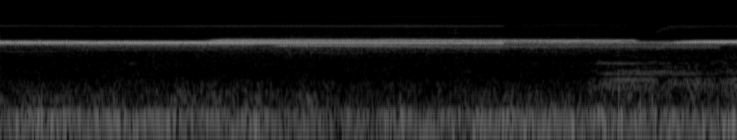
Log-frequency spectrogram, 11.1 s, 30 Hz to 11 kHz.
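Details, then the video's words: American toads trilling on May 10, 2022 at South Point, Huron, Ohio: long, steady, high musical trills overlapping in a chorus. "American Toads sound effects."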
